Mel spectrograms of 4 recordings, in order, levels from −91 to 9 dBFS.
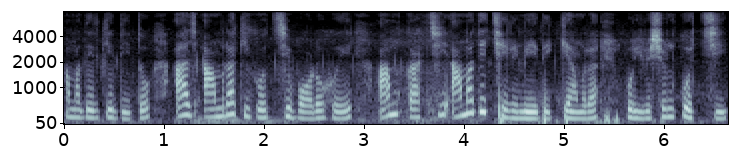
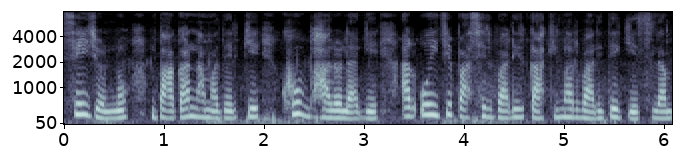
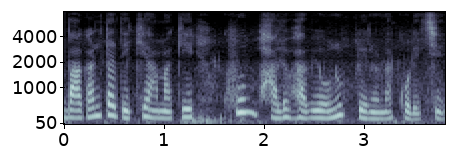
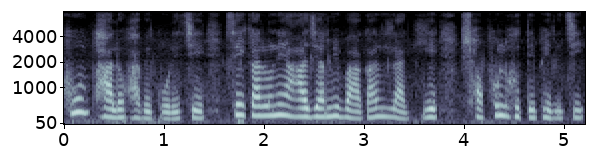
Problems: none marked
